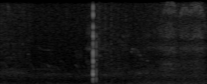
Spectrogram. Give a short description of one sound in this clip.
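A putter taps a golf ball with a soft click.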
